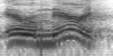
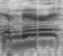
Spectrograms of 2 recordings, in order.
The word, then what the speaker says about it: Aramaic: Am I saying it right? Aramaic, that language? Aramaic. Aramaic. Aramaic. Yes.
